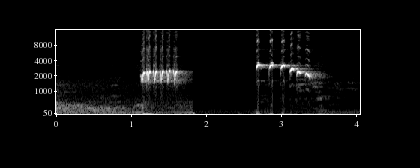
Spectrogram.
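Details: Sooty-headed bulbul song used as a lure to attract other birds: two short bursts of bright, rapidly repeated looping notes, the first lower and the second higher, falling in pitch, separated by a silent pause.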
